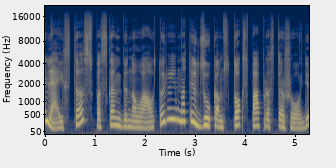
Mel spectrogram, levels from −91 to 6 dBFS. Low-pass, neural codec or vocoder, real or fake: 19.8 kHz; vocoder, 44.1 kHz, 128 mel bands every 256 samples, BigVGAN v2; fake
